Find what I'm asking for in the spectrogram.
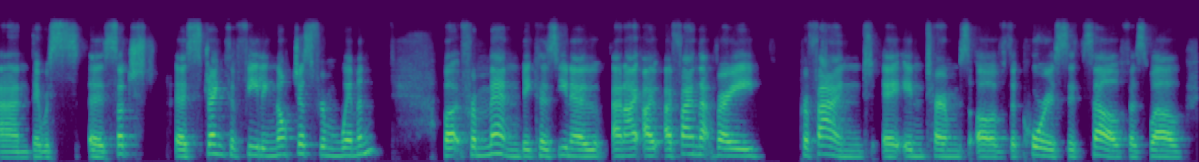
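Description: A woman's fairly low voice with a Cork accent, at a fairly slow pace. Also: ordinary pitch variation, quiet background. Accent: Cork Irish. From Ireland, Cork. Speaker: opera singer and activist. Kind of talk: interview.

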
